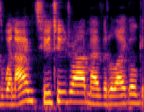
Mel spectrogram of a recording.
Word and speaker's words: vitiligo: I have a question about your vitiligo. – Yes. – Am I saying it right? Vitiligo? – Yeah, you are.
